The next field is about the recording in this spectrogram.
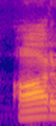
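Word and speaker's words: hour: आर में H silent है तो अ की साउंड है।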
